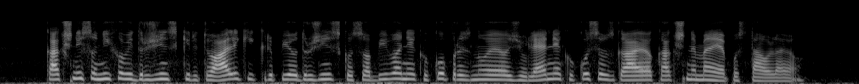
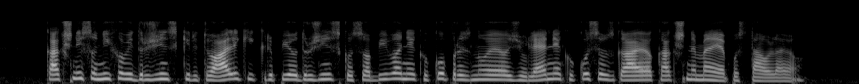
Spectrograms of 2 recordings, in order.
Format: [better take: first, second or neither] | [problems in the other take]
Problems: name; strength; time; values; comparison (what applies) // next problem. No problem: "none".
second | background sound (Traffic noise, roadway noise); 17 dB below the speech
